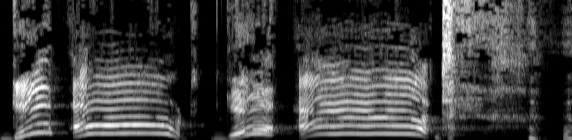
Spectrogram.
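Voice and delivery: mock very high, shrill, stretched-out child's scream. Retelling what a child screamed behind a shut door: imitating a child screaming. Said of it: "I could hear her screaming".

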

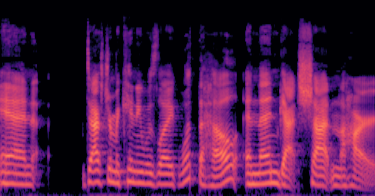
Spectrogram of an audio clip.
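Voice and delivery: usual speaking voice

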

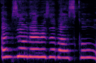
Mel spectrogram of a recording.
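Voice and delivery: put-on very high, loud, teary little kid's wail. The speaker retells what their child finally said, imitating a child in tears. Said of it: "And it was just like tears".

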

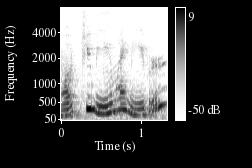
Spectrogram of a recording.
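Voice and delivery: high, open tone, ending curling upward. Teaching voice patterns, demonstrating the Mr. Rogers approachable voice. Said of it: "more open and engaging voice pattern".

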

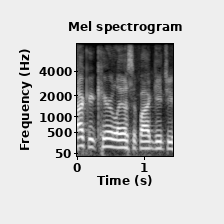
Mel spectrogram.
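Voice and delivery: ordinary talk, nothing marked

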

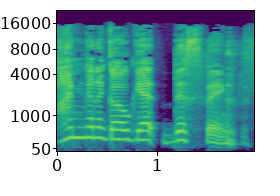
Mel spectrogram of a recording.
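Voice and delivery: very enthusiastic. Retelling a girl shopping with her dad at the market: retelling enthusiastic speech. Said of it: "She was very enthusiastically saying".

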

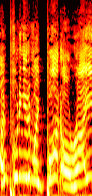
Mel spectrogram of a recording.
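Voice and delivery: sad, forlorn pleading, pitched very high. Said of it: "he's so sad".

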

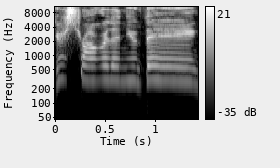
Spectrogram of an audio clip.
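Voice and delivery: high, pumped-up, energizing put-on yell.

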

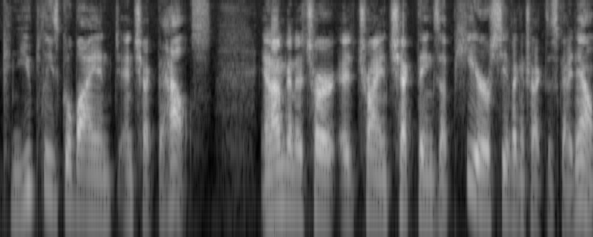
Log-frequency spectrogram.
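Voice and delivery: ordinary talk

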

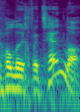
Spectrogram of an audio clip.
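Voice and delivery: ordinary talk

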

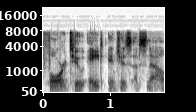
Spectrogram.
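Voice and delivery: slow, careful "four to eight", clearly separated words.

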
